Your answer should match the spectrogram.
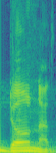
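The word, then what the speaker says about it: doughnut: Bacanya donat. Kenapa dibaca donat? Karena huruf G ada huruf G dengan H itu dalam bahasa Inggris tidak dibaca. Jadi bacanya donat.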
